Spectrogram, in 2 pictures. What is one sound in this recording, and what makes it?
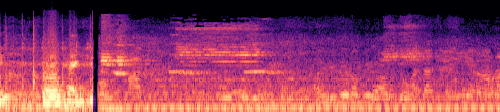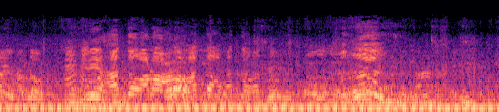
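A crowd of young men chatter and call out close by.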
